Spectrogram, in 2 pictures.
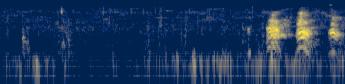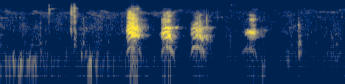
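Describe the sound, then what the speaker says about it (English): An excited dog barks at another dog on a walk: low scuffling noises first, then two quick clusters of three or four sharp, loud barks close by, with a final lone bark and no talking. "And he gets crazy when he sees another dog."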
